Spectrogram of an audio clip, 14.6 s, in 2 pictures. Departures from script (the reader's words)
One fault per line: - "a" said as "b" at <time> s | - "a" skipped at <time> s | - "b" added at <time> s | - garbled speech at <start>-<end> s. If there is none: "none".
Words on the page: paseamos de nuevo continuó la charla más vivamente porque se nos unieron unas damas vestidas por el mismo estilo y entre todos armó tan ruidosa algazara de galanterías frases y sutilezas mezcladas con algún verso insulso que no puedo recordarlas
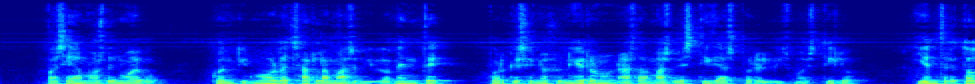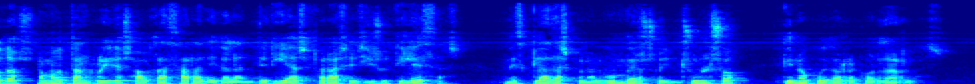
none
